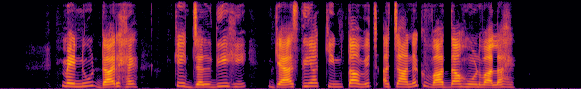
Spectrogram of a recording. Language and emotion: Punjabi, fearful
